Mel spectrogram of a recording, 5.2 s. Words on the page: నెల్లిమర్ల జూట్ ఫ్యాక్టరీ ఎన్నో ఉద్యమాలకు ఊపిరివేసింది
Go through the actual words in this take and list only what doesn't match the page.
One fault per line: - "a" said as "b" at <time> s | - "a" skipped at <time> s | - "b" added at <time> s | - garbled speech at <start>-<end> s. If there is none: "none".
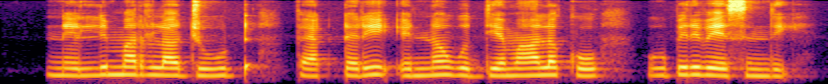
none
